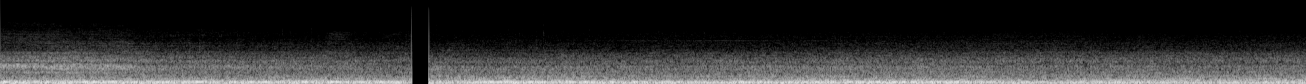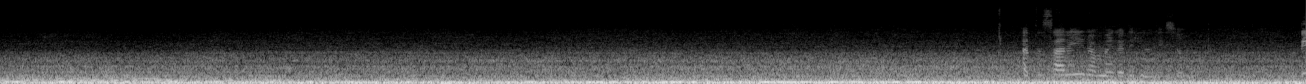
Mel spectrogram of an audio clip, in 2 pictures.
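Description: Steady low rumble of road and engine noise inside a moving car's cabin. The sound cuts out completely for a moment about four seconds in.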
